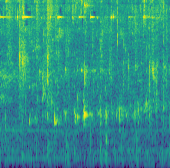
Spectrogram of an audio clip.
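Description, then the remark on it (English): Water being poured into a glass, a quiet, steady trickle with a few small bright splashes, with no talking. “Thank God it was water oh, I need to put in my glass.”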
